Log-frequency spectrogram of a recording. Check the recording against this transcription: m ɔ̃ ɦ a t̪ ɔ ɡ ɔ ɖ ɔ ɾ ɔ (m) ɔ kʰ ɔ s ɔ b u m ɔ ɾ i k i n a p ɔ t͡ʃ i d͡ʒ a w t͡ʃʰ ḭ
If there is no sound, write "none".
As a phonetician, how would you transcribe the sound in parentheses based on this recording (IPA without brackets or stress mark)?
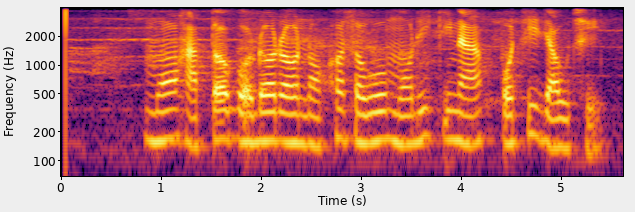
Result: n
